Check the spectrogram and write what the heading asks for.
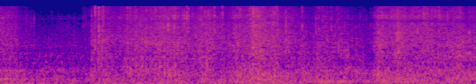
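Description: Thin clear plastic bag rustling and crinkling faintly as hands work a foam ball into it and gather the plastic around it.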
